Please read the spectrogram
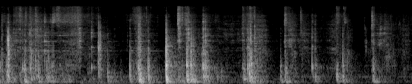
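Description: Hands squeezing and mixing raw cube steak in its oil-and-vinegar seasoning in a stainless steel bowl: irregular wet squishing with small knocks and clicks against the bowl.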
